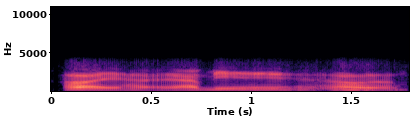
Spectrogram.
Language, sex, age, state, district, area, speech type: Assamese, male, 45-60, Assam, Udalguri, rural, conversation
